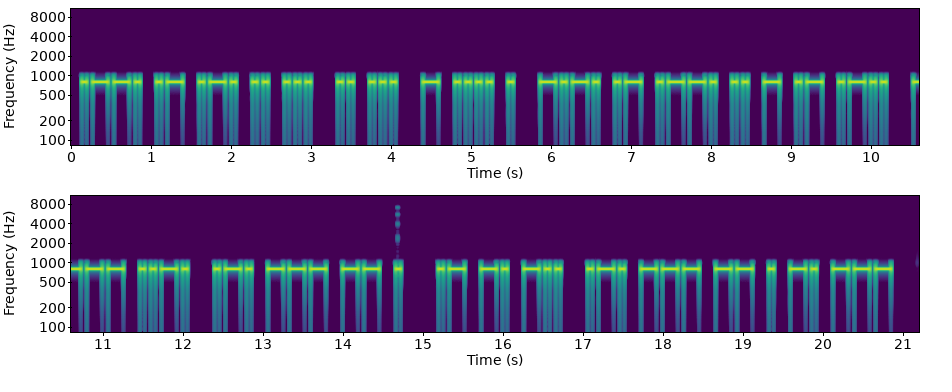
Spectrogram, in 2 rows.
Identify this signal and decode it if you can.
Morse code, heard as a keyed tone, about 18 wpm, 800 Hz. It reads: PARIS IS THE CAPITAL OF ROME AND ROME NO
